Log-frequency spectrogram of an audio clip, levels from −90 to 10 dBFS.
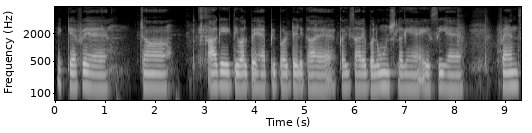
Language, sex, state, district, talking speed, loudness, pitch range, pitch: Hindi, male, Uttar Pradesh, Budaun, 135 wpm, -23 LUFS, 130-140 Hz, 135 Hz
